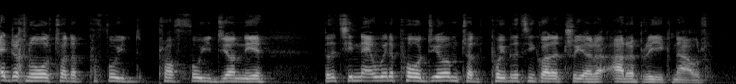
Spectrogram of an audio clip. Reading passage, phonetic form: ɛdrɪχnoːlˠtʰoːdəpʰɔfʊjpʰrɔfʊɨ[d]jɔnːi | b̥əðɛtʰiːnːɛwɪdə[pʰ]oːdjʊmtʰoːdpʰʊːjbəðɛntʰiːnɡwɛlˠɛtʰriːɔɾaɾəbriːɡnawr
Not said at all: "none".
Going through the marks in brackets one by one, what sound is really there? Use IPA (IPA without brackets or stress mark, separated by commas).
d, pʰ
